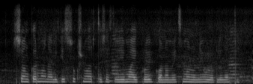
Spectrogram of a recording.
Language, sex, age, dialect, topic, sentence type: Marathi, female, 25-30, Standard Marathi, banking, statement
